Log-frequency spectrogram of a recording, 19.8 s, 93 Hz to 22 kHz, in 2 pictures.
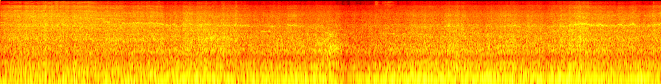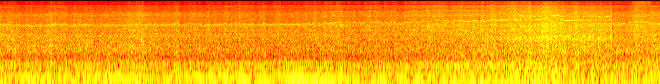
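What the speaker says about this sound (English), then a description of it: "Very responsive on and off the throttle, 5th gear, just rolling it on, rolling it off." BMW R12nineT motorcycle riding in fifth gear on an open road, throttle rolled on and off, heard as a loud steady engine drone under heavy wind rush, with pitch slowly rising toward the end.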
